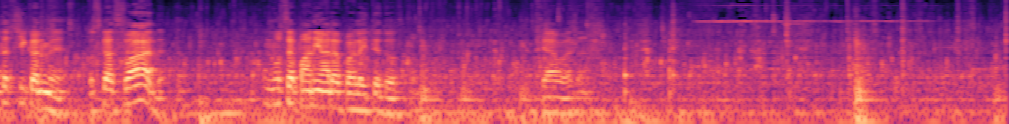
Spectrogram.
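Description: Liquid pours into a pan.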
